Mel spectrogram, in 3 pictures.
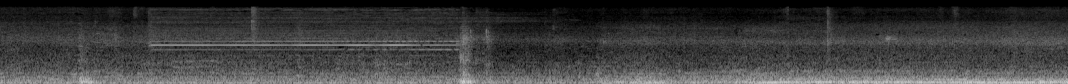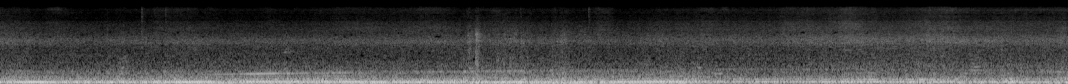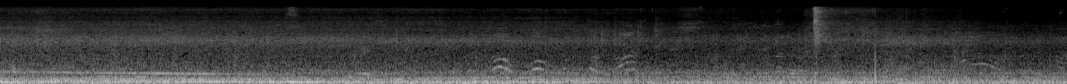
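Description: Inside a Wright Gemini 2 double-deck bus: a steady electronic warning beep sounds for about three seconds and ends in a clunk as the doors shut. The bus then pulls away, its engine drone growing louder with a drivetrain whine that climbs and falls in pitch as it accelerates, before easing off near the end.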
